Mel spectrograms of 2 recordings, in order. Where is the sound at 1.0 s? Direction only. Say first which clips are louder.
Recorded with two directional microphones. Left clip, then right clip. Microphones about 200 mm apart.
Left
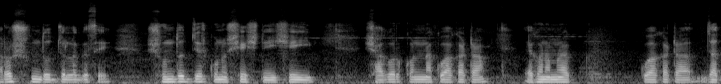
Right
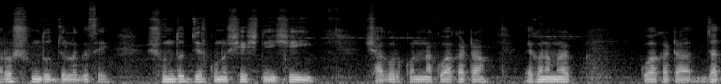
Left 4 dB; 45° left (ahead or behind).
